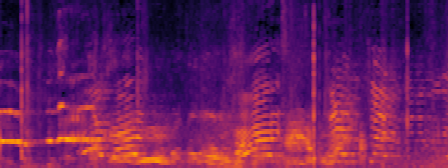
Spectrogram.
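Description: A crowd of children's voices calling and chattering, high-pitched and overlapping, with two brief sharp smacks, one right at the start and one about three seconds in.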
